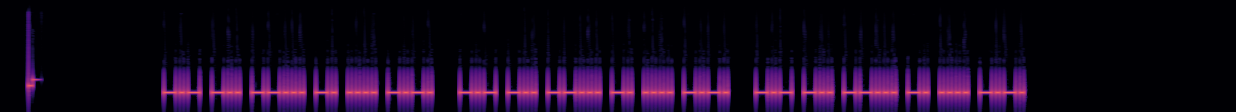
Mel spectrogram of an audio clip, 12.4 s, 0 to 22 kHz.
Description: Morse code, heard as a keyed tone, about 30 wpm, 700 Hz. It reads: KD7NHC KD7NHC KD7NHC
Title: USA Call Signs Repeated 3x 30wpm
